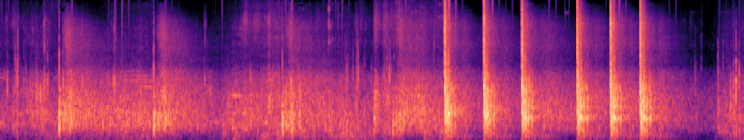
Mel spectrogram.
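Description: A Walther PPQ pistol fired six times in quick succession, about two seconds in all, as the competitor engages the targets.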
